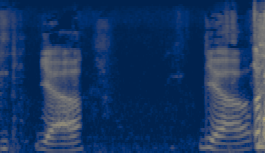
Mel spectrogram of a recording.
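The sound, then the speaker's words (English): A pug named Yoda barks twice, two loud, drawn-out, whiny barks about a second and a half apart, followed by a short burst of noise. “I'm sorry, my dog is”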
